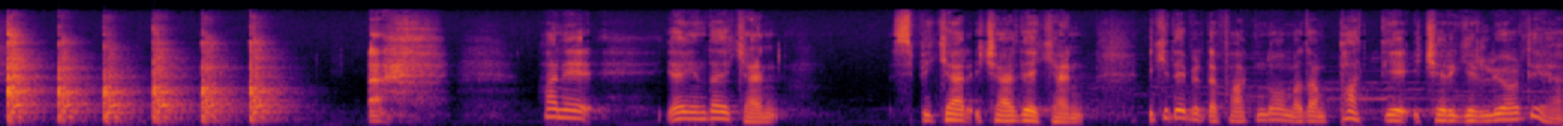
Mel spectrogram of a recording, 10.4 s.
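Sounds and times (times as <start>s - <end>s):
nail being hammered into wood: 0.0s - 2.1s
speech: 2.5s - 2.8s, 3.6s - 5.3s, 6.0s - 10.4s.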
